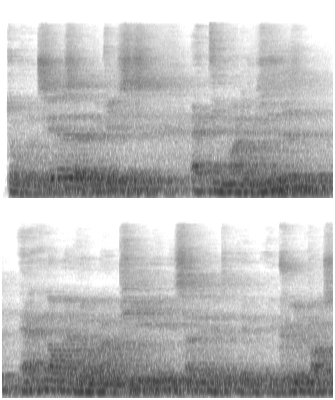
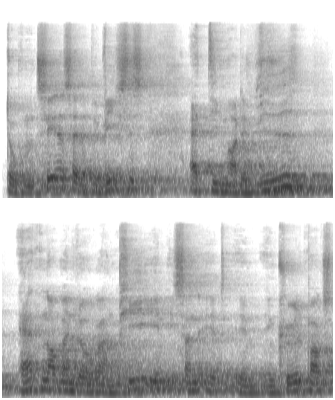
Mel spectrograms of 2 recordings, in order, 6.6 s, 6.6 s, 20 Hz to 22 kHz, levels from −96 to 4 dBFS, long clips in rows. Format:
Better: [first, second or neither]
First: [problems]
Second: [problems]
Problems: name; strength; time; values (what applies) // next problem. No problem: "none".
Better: second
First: room echo; strong; dies away in 2.1 s // off-mic speech; far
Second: room echo; slight; dies away in 1.6 s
